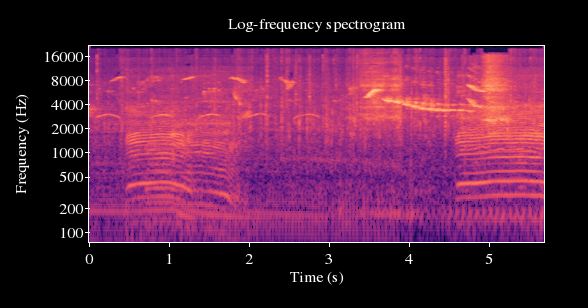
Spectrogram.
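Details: Tame cows and oxen, thousands strong, walking leisurely along a road to their resting place in open green countryside. Two long, rich, harmonic moos, one near the start and one at the end. A thin, high whistle glides downward between them.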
